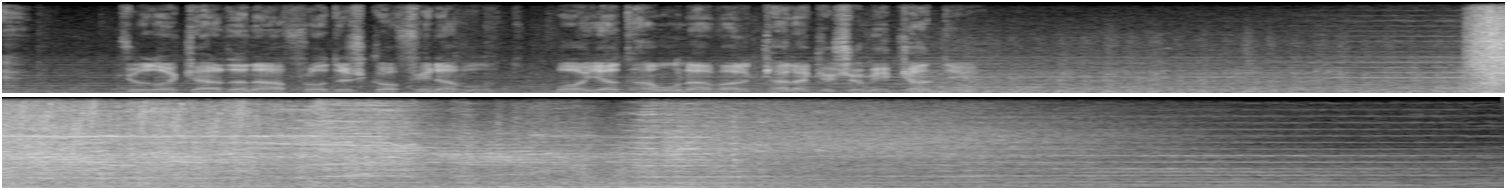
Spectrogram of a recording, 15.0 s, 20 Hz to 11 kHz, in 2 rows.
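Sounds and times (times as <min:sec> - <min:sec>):
speech: 0:00.6 - 0:05.1
train rumbling along the rails: 0:03.3 - 0:14.4
train grinding brakes and squealing wheels: 0:07.5 - 0:12.9.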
